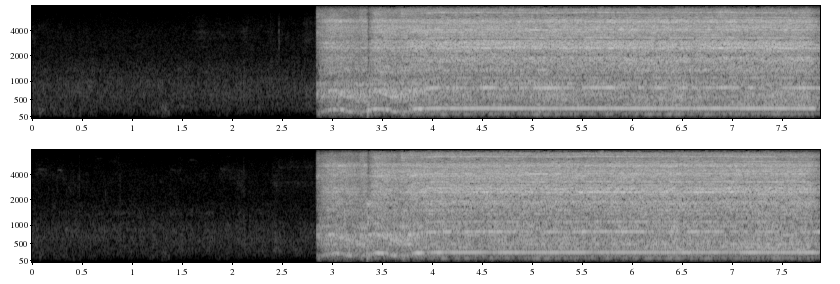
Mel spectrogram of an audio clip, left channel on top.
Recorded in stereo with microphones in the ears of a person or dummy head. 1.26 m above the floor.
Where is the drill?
15° left (ahead or behind), 1.7 m.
